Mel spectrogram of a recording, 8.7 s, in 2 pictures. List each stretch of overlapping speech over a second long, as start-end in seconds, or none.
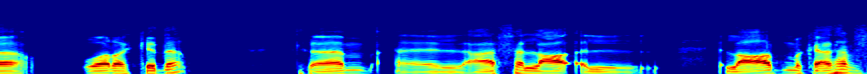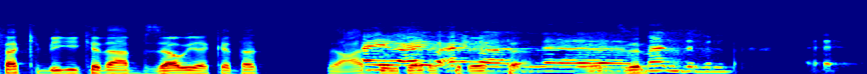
6.2-7.6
